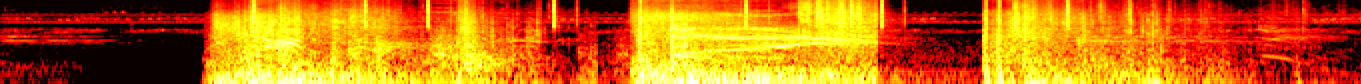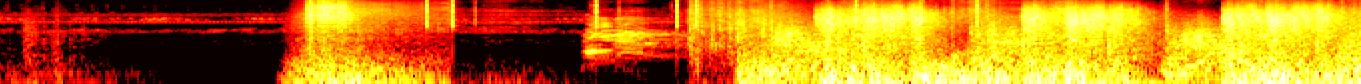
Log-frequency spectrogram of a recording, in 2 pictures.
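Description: Fantasy battle effects whoosh and crackle in bursts.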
